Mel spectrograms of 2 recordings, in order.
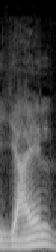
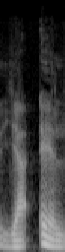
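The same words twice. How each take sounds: First: The two vowels glide together without a break. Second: A glottal catch separates the two vowels. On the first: "create a, a diphthong where they where there's no stop in between" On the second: "there's a stop between"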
